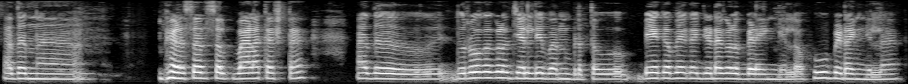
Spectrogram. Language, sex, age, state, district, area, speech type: Kannada, female, 30-45, Karnataka, Koppal, urban, spontaneous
